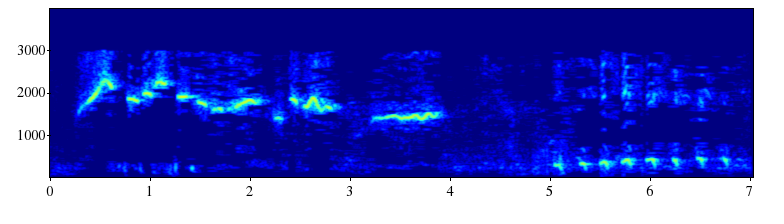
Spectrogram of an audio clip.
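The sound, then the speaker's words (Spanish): A person whistles a wavering, melodic tune for a few seconds, fairly loud, to call someone to come out to the door, then breaks into a short burst of rhythmic, chuckling laughter. “Pero voy a buscar, le toco el timbre de bicicleta o a veces le chiflo.”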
